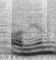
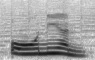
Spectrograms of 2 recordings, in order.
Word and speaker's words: onion: देखिए साउंड तो ओ है इसमें, लेकिन अनियन की जो करेक्ट प्रोनाउंसिएशन अनियन है, ना कि ओनियन।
